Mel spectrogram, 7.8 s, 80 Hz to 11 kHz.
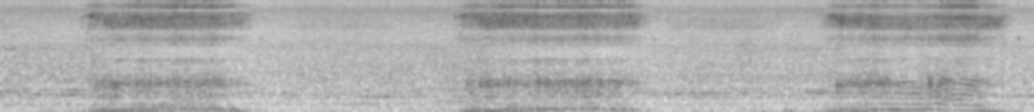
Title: Sleeping Girl Hard Snoring (EVB) Part 1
